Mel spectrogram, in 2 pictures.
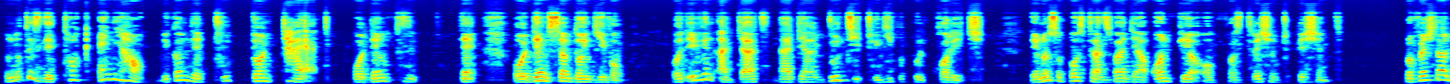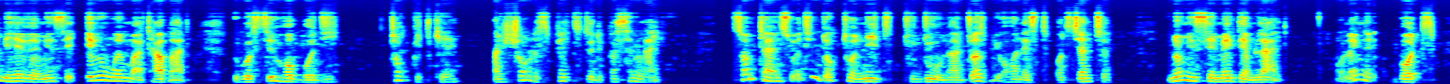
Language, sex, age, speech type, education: Nigerian Pidgin, male, 15-29, spontaneous, tertiary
